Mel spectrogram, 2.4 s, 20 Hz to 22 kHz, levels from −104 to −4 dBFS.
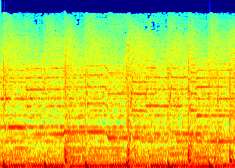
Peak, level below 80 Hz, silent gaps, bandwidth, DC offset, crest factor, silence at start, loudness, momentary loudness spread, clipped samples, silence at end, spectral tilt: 0 dBFS; -16 dBFS; none; 16 kHz; under 0.1%; 10 dB; 0 s; -12 LUFS; 1 LU; under 0.1%; 0 s; -4.5 dB/octave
